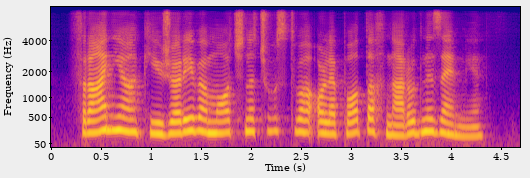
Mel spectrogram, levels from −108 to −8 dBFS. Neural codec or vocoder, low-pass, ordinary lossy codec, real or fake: codec, 16 kHz, 0.3 kbps, FocalCodec; 7.2 kHz; none; fake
